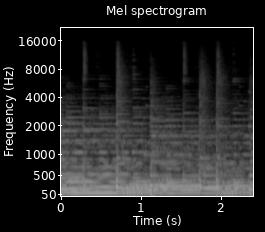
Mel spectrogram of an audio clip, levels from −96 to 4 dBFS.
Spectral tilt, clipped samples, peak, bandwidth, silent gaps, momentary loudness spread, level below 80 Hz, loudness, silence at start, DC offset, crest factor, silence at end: -7.5 dB/octave; under 0.1%; -22 dBFS; 14 kHz; none; 2 LU; -48 dBFS; -38 LUFS; 0 s; under 0.1%; 16 dB; 0 s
